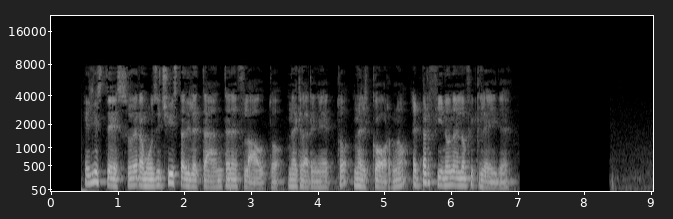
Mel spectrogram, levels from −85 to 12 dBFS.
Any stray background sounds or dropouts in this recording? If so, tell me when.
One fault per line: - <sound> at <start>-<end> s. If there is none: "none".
none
